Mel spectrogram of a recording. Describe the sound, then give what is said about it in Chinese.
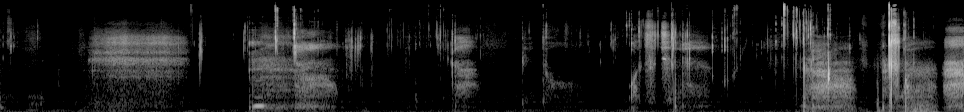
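Someone chews sausage with soft, wet mouth sounds and occasional sharper bites and crunches, faint and close, while a person whispers between mouthfuls. “吃的什么？吃的，吃的那个香肠。”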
